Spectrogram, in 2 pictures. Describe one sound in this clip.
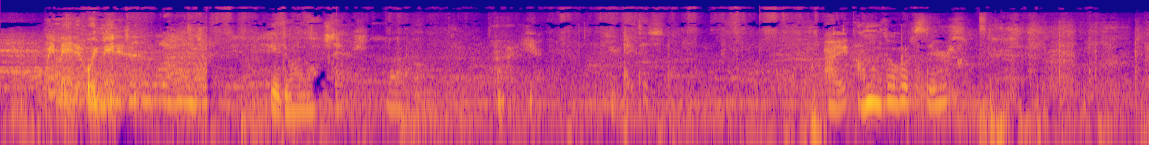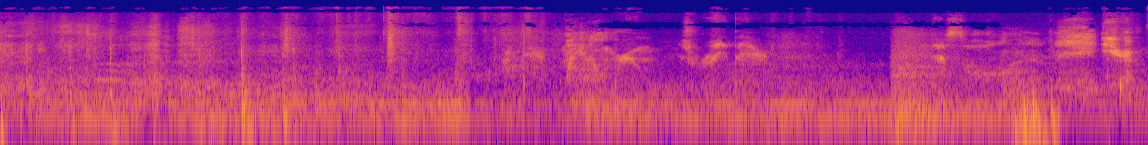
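Footsteps tap on a tiled floor in an echoing hallway.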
